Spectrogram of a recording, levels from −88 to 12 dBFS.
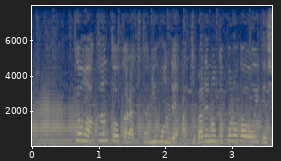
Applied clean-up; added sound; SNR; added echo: none; Trumpet; 6 dB; reverberation time 0.9 s.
